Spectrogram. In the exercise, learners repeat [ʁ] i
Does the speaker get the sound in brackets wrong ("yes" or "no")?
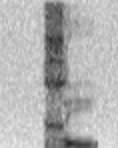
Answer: no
